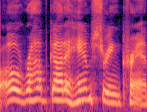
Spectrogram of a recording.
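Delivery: mock, high-pitched yell, hollered across a distance. Retelling how somebody yelled over to a passing boat: imitating someone yelling. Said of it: "somebody yells over".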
